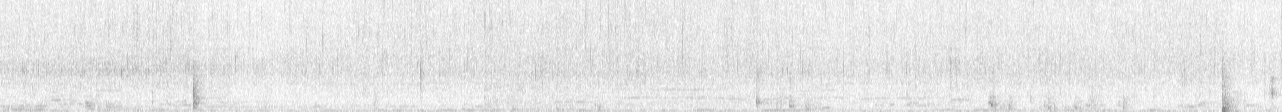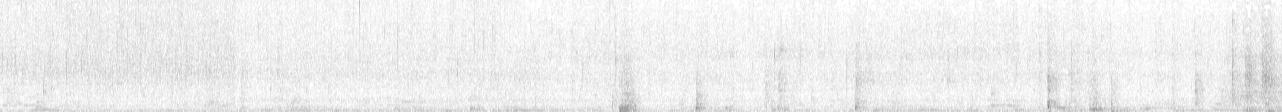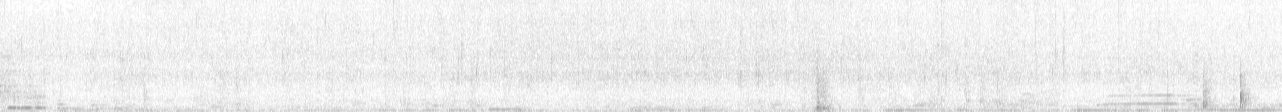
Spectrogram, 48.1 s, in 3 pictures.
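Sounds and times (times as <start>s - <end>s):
chicken sizzling in hot oil: 0.0s - 48.0s.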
